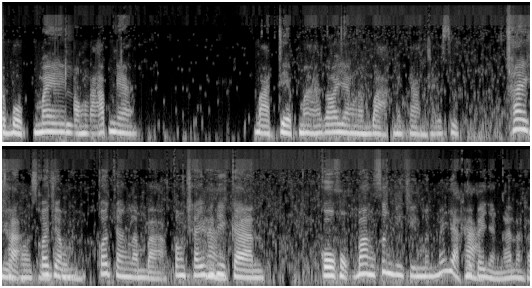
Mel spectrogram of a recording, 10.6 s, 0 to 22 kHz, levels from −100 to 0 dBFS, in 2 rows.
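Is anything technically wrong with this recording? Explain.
Yes, there are four faults.

Overdone noise removal runs through the whole clip. Bands near the noise floor are cut away, leaving a background that drops and breaks up into twinkling specks. Unlike codec loss, it is tied to quiet moments.

Repeated packet loss (robotic sound) runs from 0.51 to 2.52 s. Short holes, the longest about 60 ms, are patched by stretching the preceding sound, so about 17% of the stretch is filled-in audio. It sounds choppy, not simply muted.

Timecode bleed runs from 3.55 to 5.51 s. A square-wave code leaks in at about -40 dB, switching between roughly 1 and 2 kHz at a rate that fits 24-frame timecode. It is heard as a chirping warble rather than a steady hum.

Jitter buffer speed-up runs from 3.95 to 4.31 s. The receiver trims about 50 ms of pitch periods to drain excess delay, so the speech runs at 110% speed and sounds hurried. 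The pitch stays unchanged, unlike a playback-speed error.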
